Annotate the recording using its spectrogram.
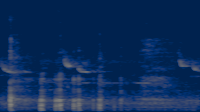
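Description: Short high-pitched chirps that fall in pitch, repeating about once a second, with a few faint clicks in the first second.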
